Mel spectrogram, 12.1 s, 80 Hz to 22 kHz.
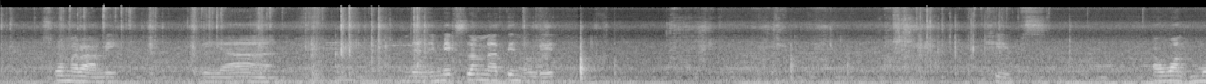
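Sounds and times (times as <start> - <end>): metal spoon stirring dough in bowl: 0.0 - 10.4
low background hum: 0.0 - 12.0.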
